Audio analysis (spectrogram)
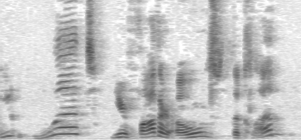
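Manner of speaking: a shocked double take at the news; stunned disbelief. Retold or imitated. A shocked reply to his friend Tony. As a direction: pitch jumps high on "You, what?", then slows in disbelief. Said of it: "I was like".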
